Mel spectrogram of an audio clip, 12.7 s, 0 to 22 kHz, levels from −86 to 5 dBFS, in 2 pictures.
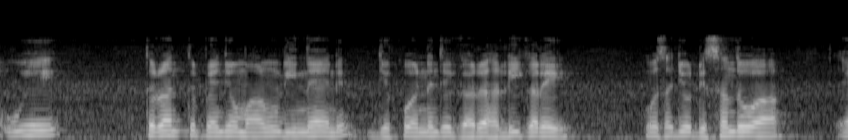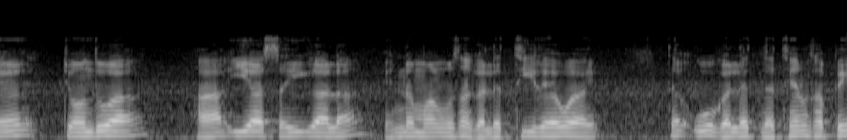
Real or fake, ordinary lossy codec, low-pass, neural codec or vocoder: fake; none; 7.2 kHz; codec, 16 kHz, 16 kbps, FreqCodec, larger model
